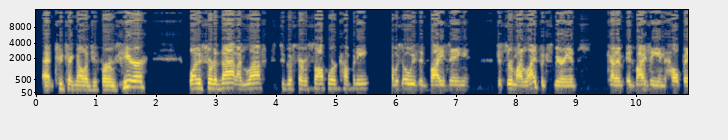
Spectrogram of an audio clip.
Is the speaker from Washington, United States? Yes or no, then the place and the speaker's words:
no; Salt Lake City, Utah, United States; moved away as an adult; now in Phoenix, United States; I was born and raised in Salt Lake City, Utah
